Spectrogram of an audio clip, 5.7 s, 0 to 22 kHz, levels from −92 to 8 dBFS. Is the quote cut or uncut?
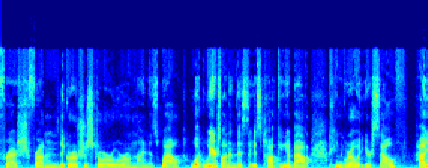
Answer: cut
